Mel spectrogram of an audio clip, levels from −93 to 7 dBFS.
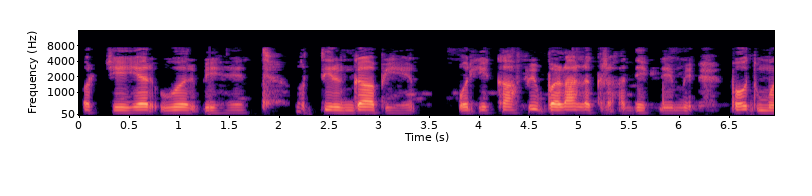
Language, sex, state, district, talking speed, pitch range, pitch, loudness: Hindi, male, Jharkhand, Sahebganj, 165 wpm, 115-125 Hz, 120 Hz, -22 LUFS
